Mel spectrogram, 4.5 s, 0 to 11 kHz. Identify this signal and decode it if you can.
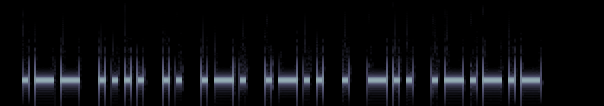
Morse code, heard as a keyed tone, about 25 wpm, 700 Hz. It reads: WHIRLED.
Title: A Sound Of Thunder 25wpm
